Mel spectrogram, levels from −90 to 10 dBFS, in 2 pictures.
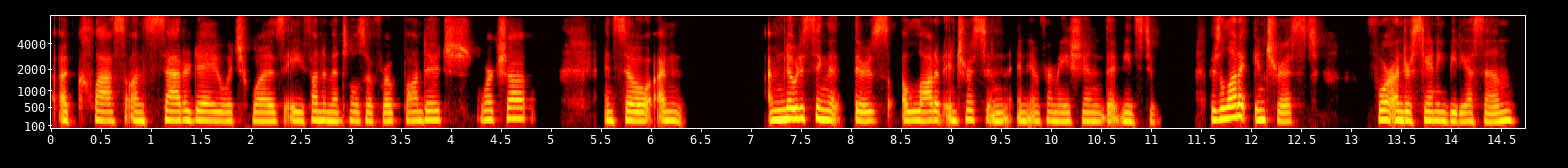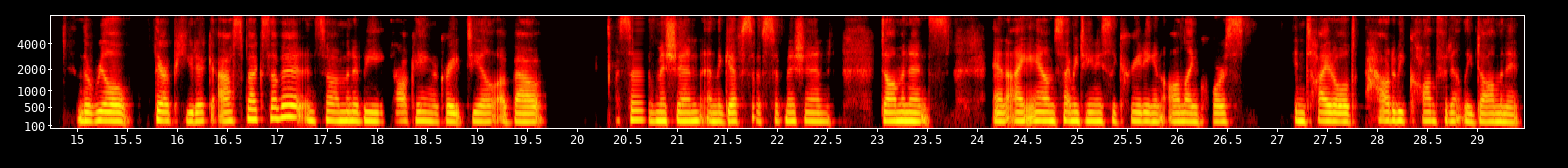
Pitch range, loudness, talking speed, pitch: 180-195 Hz, -23 LUFS, 155 wpm, 185 Hz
